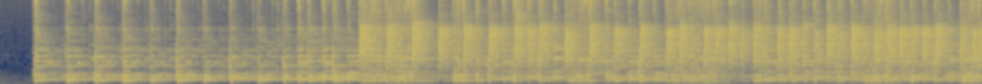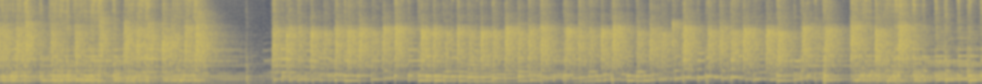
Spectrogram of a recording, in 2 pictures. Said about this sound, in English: And the hand clapping in the cantinas.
